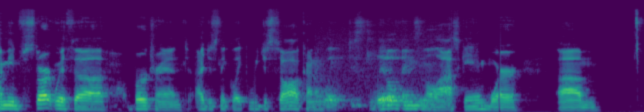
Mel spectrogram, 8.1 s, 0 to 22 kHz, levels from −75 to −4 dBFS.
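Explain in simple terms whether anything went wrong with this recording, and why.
Four times the audio cut out, leaving a block of digital silence: brief ticks at 1.35 s after "mean start with uh", 3.17 s between "I just think like" and "just saw", and 4.70 s, plus a longer hole from 6.22 to 6.25 s.

From 3.93 to 5.63 s, just after "just saw", the sound likely came from a switch to a distant microphone. It suddenly turns roomy and hollow, at about the same loudness.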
